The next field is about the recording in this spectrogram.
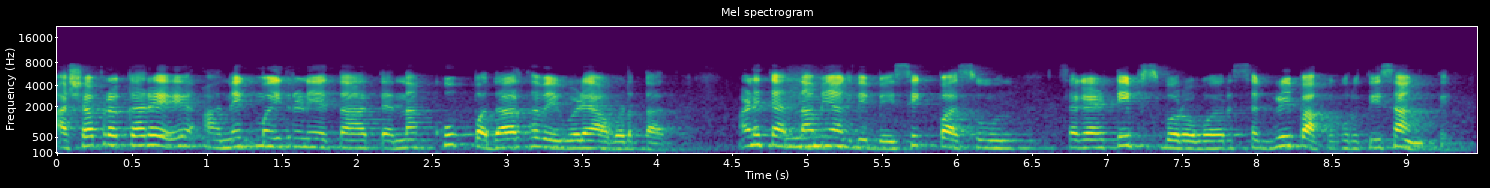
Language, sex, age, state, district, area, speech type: Marathi, female, 45-60, Maharashtra, Pune, urban, spontaneous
